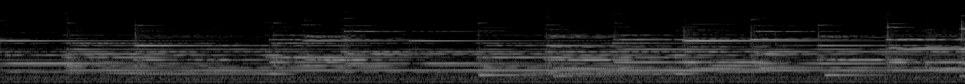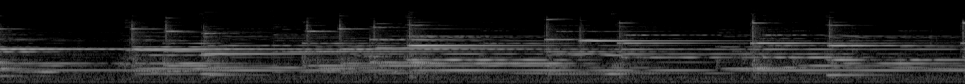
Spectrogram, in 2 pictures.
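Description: Handbell choir ringing a piece: many struck bell tones, often several together, each ringing on after the strike. The playing grows somewhat louder about halfway through.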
